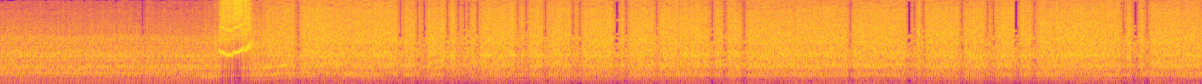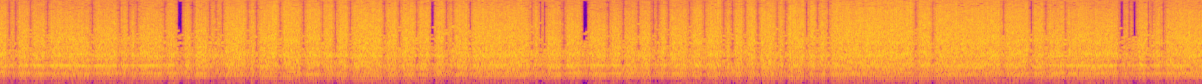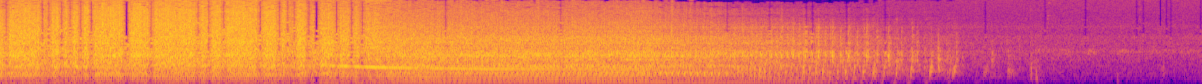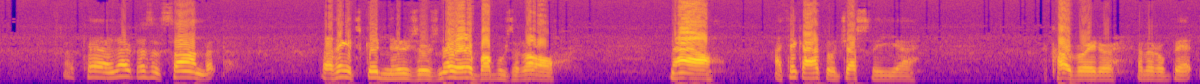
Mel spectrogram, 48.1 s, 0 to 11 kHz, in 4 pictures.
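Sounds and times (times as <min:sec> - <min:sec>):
sawmill engine running: 0:00.0 - 0:35.8.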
